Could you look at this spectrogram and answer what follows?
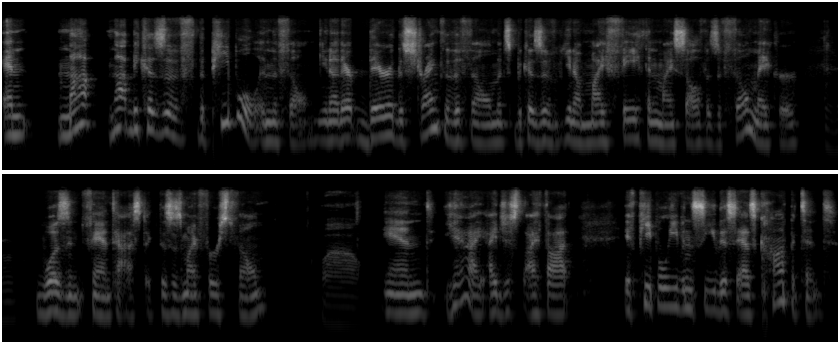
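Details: Adult man speaking in an interview; typical speech.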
